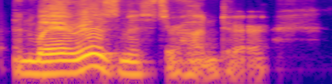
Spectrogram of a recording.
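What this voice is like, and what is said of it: Deep-voiced Mr. Feeny impression. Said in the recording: “Feeny deep voice impression ... It's not quite right”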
